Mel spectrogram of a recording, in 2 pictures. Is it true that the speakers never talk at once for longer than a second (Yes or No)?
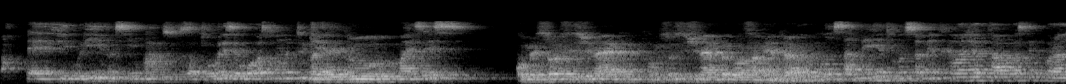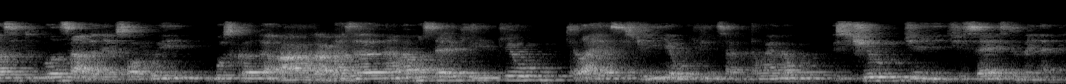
Yes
